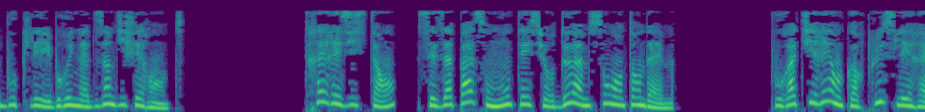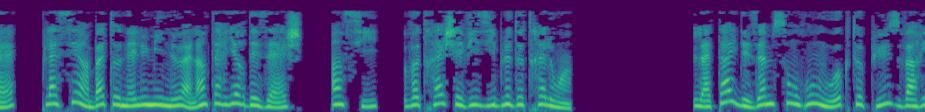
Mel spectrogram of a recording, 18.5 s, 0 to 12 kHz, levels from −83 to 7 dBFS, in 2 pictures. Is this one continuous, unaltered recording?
yes; 0 cuts

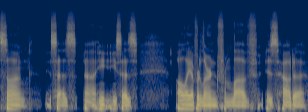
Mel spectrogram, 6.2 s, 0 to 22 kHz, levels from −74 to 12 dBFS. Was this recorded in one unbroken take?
yes; 0 cuts

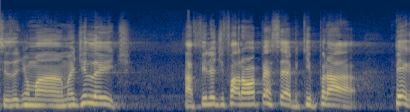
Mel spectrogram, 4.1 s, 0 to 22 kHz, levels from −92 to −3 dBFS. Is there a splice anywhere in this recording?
yes; 1 cut; at 1.8 s

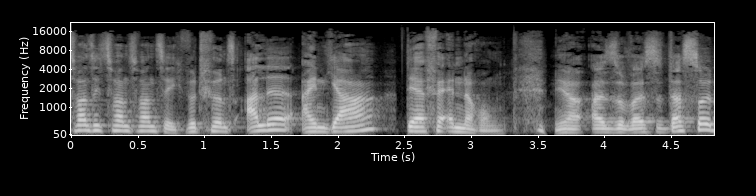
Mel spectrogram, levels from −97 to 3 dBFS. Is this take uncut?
no; 2 cuts; at 2.4 s, 3.6 s

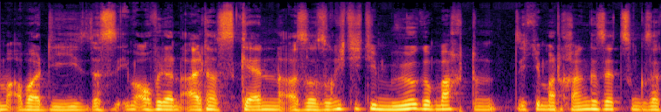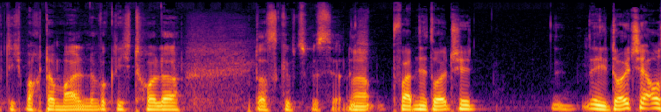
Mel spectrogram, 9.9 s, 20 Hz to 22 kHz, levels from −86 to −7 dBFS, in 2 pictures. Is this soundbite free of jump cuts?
no; 1 cut; at 6.9 s

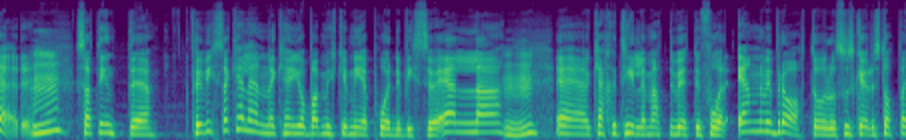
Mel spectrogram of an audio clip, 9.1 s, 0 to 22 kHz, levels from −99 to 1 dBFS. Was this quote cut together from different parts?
no; 0 cuts

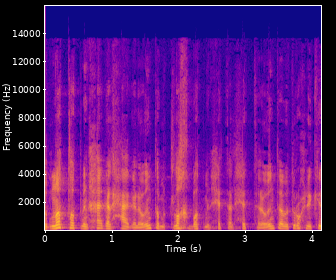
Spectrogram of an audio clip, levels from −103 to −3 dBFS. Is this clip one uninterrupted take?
yes; 0 cuts

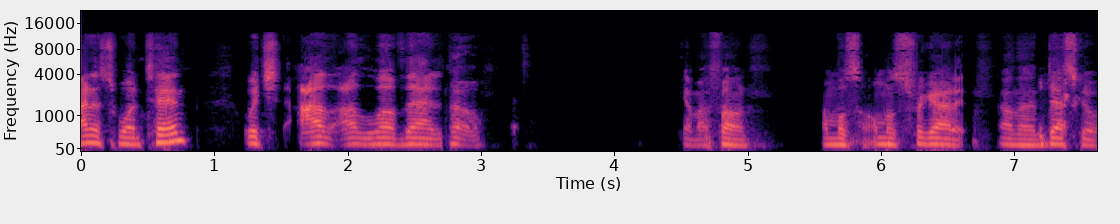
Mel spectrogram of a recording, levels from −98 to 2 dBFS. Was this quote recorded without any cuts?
no; 1 cut; at 2.7 s

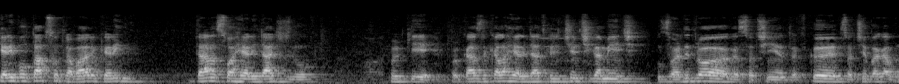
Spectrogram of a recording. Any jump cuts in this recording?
yes; 2 cuts; at 3.8 s, 6.5 s

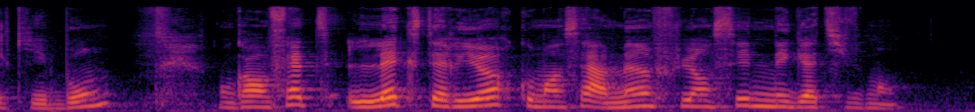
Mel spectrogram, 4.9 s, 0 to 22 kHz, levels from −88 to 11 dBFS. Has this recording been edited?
no; 0 cuts

